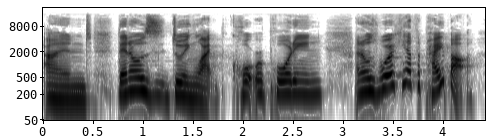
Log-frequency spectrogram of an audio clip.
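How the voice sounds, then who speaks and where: Recorded very cleanly over a silent background, a woman speaks with an Australian accent. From Australia, Melbourne (Essendon). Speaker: fitness trainer and martial artist. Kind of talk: interview. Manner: animated.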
